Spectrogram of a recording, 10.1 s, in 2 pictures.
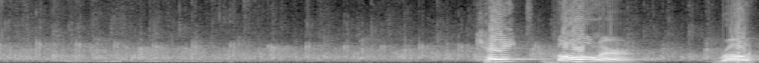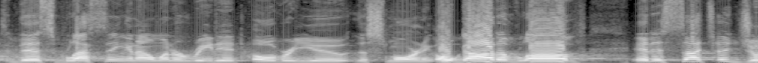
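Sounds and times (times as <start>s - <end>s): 
church congregation applause for mothers on Mother's Day: 0.0s - 7.5s
speech: 3.2s - 10.0s.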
